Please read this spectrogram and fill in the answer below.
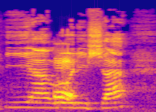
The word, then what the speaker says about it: Ialorixá: Hoje nós vamos falar de candomblé e para falar sobre candomblé, estou trazendo para vocês a Lorixá. o nome é complicado, né? Ialorixá, é.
